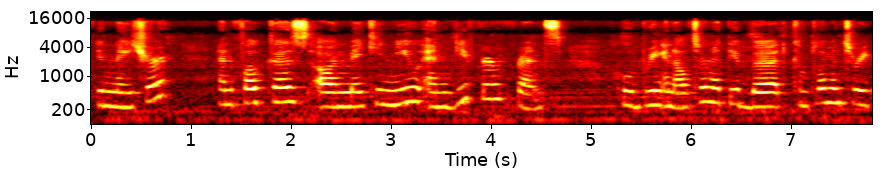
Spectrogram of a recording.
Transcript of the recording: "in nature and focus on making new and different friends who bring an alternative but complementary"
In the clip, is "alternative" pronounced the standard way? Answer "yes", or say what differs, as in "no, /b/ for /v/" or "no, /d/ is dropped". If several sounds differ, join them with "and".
yes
